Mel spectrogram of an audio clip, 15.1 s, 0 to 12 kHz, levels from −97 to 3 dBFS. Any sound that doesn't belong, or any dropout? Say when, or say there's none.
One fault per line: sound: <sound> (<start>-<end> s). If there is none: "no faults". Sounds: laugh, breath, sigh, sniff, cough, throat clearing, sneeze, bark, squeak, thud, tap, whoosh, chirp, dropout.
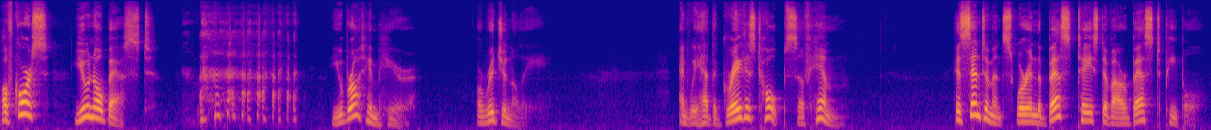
sound: laugh (2.3-3.8 s)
